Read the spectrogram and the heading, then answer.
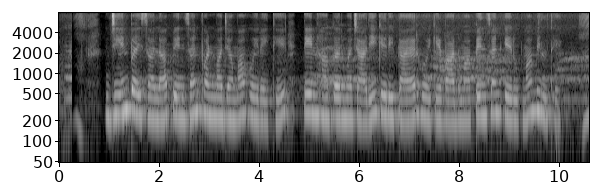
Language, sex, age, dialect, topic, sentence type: Chhattisgarhi, female, 25-30, Central, banking, statement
